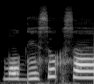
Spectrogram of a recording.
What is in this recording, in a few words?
good luck, sundanese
